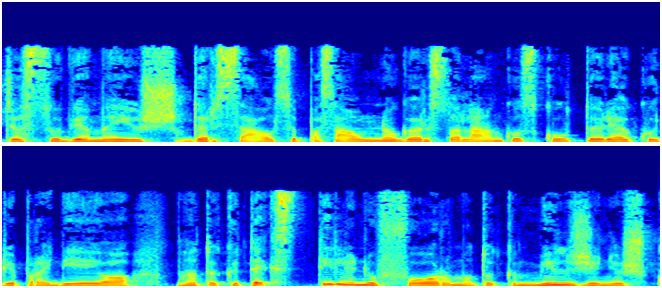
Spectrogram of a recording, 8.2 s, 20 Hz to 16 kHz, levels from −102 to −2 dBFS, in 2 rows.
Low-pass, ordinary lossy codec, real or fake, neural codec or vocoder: 10.8 kHz; MP3, 48 kbps; fake; codec, 24 kHz, 0.9 kbps, WavTokenizer, medium speech release version 1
